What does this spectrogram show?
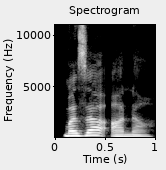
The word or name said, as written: मज़ा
